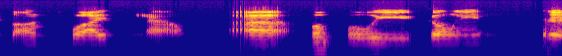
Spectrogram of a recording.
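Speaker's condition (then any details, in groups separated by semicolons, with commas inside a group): Cerebral palsy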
